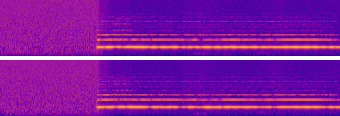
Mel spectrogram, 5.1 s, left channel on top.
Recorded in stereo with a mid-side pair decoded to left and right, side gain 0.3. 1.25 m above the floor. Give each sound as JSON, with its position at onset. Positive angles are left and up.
{"t": 1.4, "sound": "a flute", "azimuth_deg": 35, "distance_m": 1.1}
